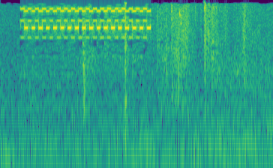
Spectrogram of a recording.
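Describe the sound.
Mobile phone ringtone: a rapid run of many short, bright pulses repeating evenly for about two seconds, then cutting off, leaving only faint rustling noise.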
